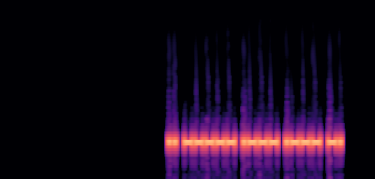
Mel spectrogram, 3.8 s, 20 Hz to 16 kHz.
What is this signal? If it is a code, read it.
Morse code, heard as a keyed tone, about 45 wpm, 700 Hz. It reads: I0JJN
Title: DXCC-100 Call Signs - 5 Characters - 45wpm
